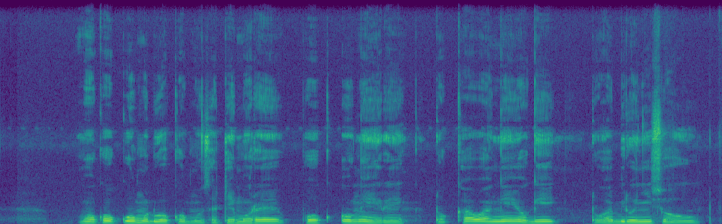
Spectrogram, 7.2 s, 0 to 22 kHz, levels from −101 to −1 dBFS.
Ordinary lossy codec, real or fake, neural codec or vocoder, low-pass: none; real; none; none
